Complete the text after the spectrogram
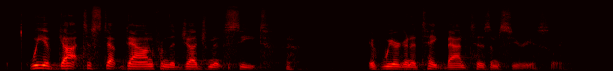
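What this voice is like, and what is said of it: Usual voice. Nothing is said of it.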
